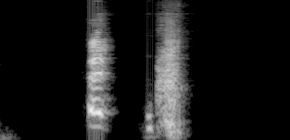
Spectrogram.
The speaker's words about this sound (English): If I'm sneezing, people will think I have COVID.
